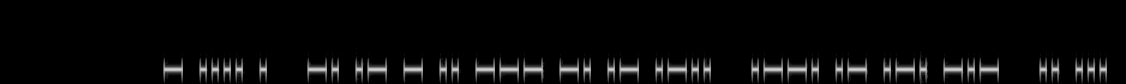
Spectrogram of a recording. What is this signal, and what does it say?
Morse code, heard as a keyed tone, about 21 wpm, 700 Hz. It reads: THE NATIONAL PARK IS
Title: Sentences with 2-Word Phrases - Spoken Beginning - 20wpm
